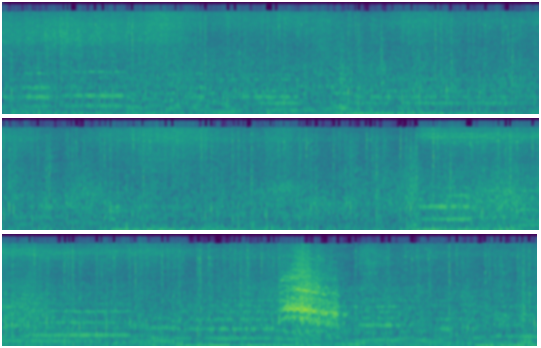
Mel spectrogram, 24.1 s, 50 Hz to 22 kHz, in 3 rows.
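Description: Hooves clip-clop in a quick steady gallop as a horse runs in The Witcher 3, a continuous rhythmic pounding with rain-like patter and music underneath, and a faint voice at times.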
